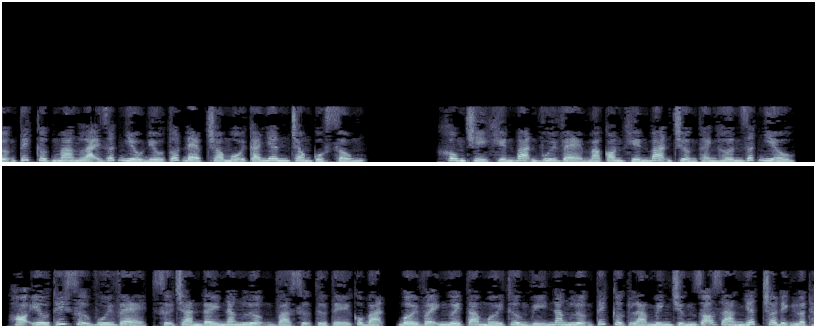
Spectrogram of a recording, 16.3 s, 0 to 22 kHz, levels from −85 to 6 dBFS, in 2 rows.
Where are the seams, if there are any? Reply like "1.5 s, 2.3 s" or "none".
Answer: 8.1 s, 12.0 s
